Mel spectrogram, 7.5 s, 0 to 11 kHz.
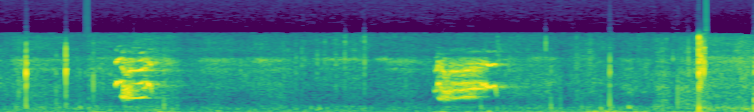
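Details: A 17-month-old Gascon Saintongeois hound gives two drawn-out, ringing bays a few seconds apart while on a wild boar trail.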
